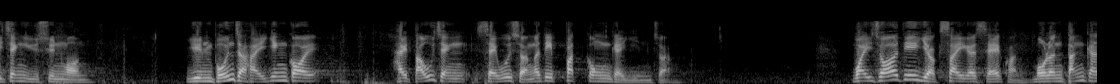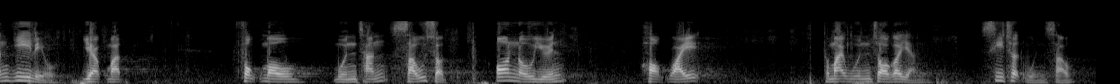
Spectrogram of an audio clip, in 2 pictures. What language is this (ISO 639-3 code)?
yue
